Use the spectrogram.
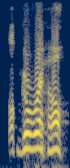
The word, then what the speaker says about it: Garel: I thought it was pronounced Garel. Garel. That's it.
